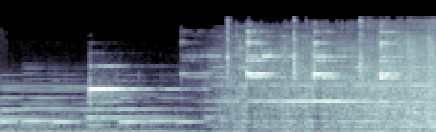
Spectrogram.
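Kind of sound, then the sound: vehicle, train on railway tracks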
